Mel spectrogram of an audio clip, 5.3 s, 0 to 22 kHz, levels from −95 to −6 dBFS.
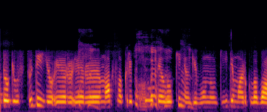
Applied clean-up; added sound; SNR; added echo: neural mask model RNNoise.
